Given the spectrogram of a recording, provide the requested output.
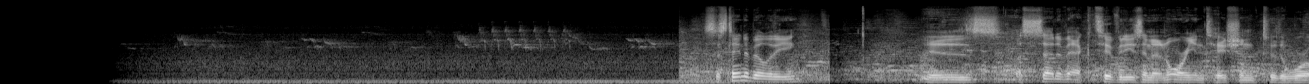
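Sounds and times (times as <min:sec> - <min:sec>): bird trill: 0:01.2 - 0:06.8
steady low hum: 0:01.2 - 0:08.4
birds chirping: 0:01.2 - 0:10.0.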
